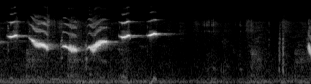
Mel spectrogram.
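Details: Greater green leafbird, kept caged, singing to provoke other birds: six loud, high, slurred whistles in quick succession over one and a half seconds, then near silence and a final short note.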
